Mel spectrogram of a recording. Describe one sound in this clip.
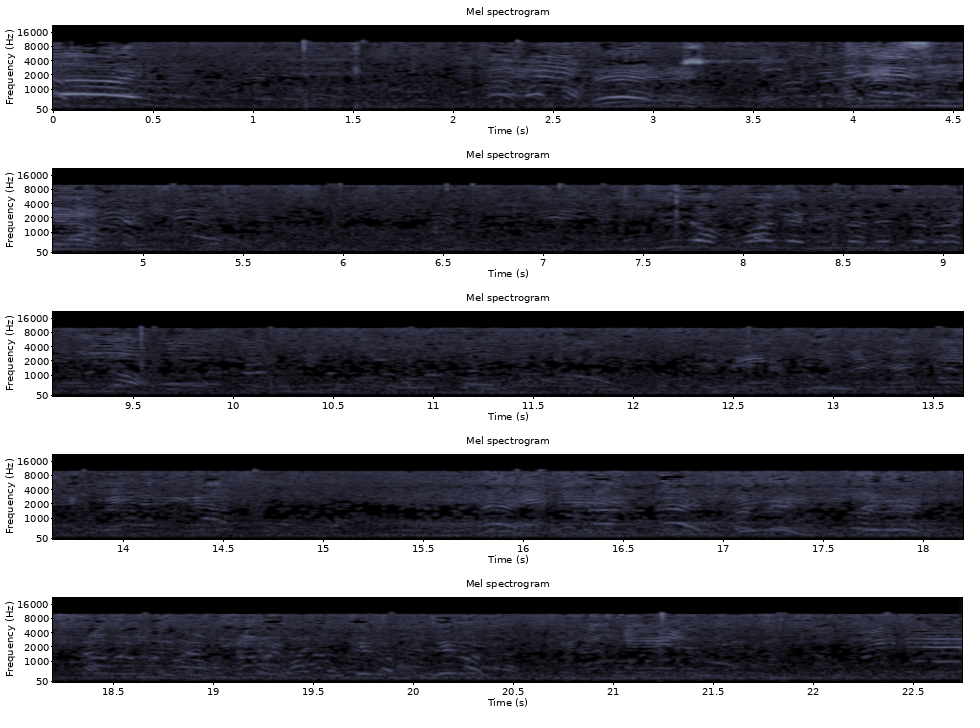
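Young men shout and call to each other across an open field, some way off.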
